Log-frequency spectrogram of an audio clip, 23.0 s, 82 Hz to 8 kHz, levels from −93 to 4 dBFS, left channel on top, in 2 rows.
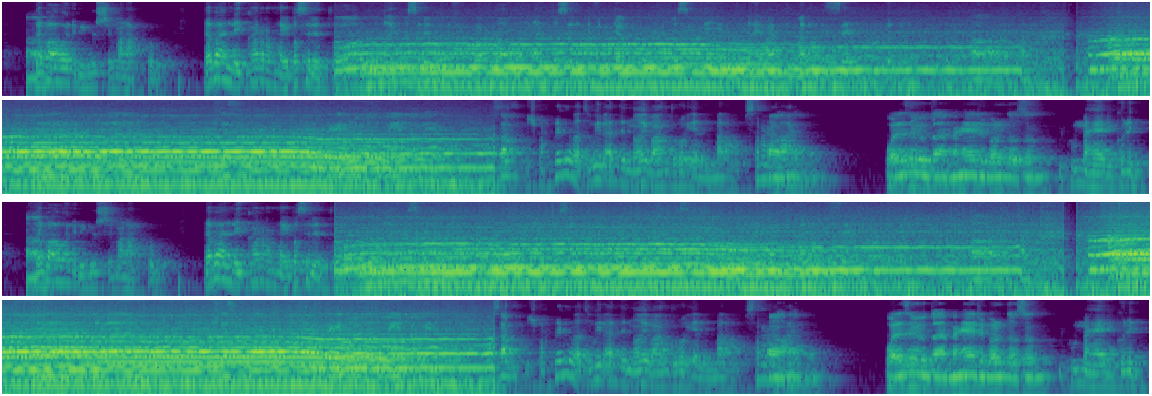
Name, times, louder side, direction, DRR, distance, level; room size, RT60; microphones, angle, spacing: voice 1, 0.3-1.6 2.0-9.1 16.5-16.6 17.0-19.4 20.5-20.8 22.0-22.8, left 1 dB, 55° left, 4 dB, 1.7 m, -34 dB
Singing, 3.3-16.5, right 2 dB, 60° right, 0.7 m, -19 dB
voice 2, 9.7-10.4 11.8-16.6 19.1-19.7 20.3-22.0, right 2 dB, 45° right, 7 dB, 1.2 m, -30 dB
9.7 x 6.7 x 8.0 m, 0.65 s
head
